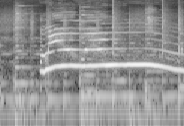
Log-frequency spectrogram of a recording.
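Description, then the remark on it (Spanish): A cat lets out one long, drawn-out meow that holds steady before trailing off, loud, over a soft rhythmic background. “Échale unos maullidos a escuchar.”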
